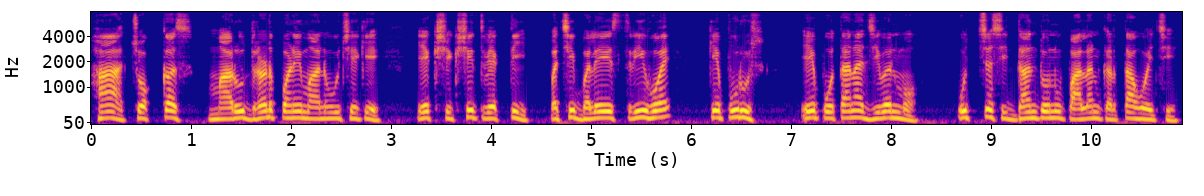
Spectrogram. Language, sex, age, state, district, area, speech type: Gujarati, male, 18-30, Gujarat, Mehsana, rural, spontaneous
